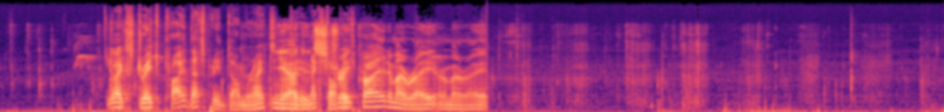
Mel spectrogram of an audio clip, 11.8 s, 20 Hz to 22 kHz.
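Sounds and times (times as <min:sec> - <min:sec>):
speech: 0:01.3 - 0:06.1
person chewing crisp snack chips: 0:06.1 - 0:11.7.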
